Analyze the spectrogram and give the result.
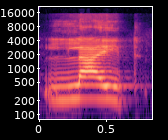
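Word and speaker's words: light: तो जी एच अक्सर साइलेंट होता है। अगर वोवेल के बाद आए तो जैसे लाइट।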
